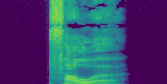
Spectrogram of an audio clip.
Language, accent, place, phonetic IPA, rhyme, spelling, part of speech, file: German, Germany, Berlin, [ˈp͡faʊ̯ə], -aʊ̯ə, Pfaue, noun, De-Pfaue.ogg
- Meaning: nominative/accusative/genitive plural of Pfau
